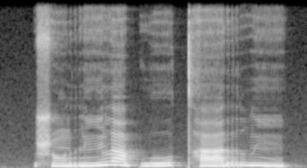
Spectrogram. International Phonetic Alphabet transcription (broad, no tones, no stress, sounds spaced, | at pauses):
ʂ õ r ĩ l a p w o t̪ʰ a r β ĩ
